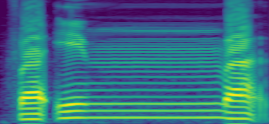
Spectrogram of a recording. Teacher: Fa imma, pada lafal imma di sini ada huruf mim yang berharakat tasydid, kita hukumi dengan bacaan gunnah. Cara membacanya adalah menahan suara gunnahnya. Fa imma, tidak langsung fa imma.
